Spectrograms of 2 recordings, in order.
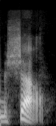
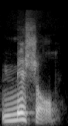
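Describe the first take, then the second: First: The stress is on the second syllable. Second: The stress is on the first syllable. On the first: The speaker calls it right. "My second syllable is stressed" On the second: The speaker calls it wrong. "I'm not Michelle"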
